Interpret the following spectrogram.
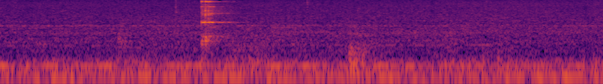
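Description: A metal spoon clinks once against a ceramic dish about a third of the way in, with a short ringing tone, over a steady low hum.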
